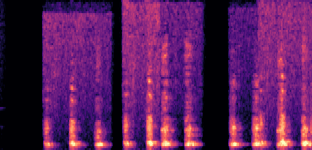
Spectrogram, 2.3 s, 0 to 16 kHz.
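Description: Tier 1 chickens in the Minecraft modpack FTB StoneBlock 4 using Roost Ultimate: three short runs of soft, rhythmic clucks, each run made of several quick bursts, close and clear with silence around them.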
